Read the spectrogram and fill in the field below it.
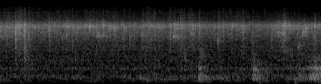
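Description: Onions sautéing in a pan for Chicken Pallipalayam give a faint, steady hiss of sizzling oil, soft and continuous throughout with no voices.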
